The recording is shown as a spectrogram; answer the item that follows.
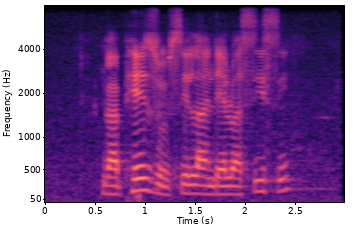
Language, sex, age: Xhosa, male, 31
